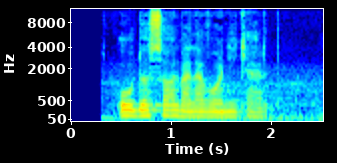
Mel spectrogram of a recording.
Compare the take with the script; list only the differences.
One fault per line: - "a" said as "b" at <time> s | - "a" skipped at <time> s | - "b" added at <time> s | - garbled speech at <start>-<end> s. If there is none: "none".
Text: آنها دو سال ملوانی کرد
- "آنها" said as "او" at 0.5 s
